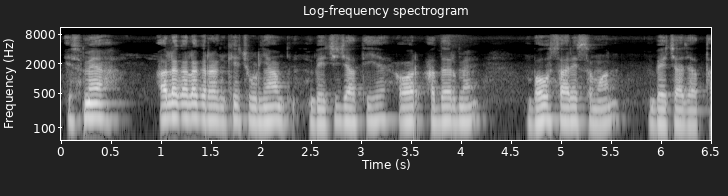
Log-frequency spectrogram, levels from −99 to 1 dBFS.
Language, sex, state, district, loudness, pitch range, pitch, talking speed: Hindi, male, Jharkhand, Deoghar, -21 LUFS, 130-145 Hz, 135 Hz, 165 wpm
